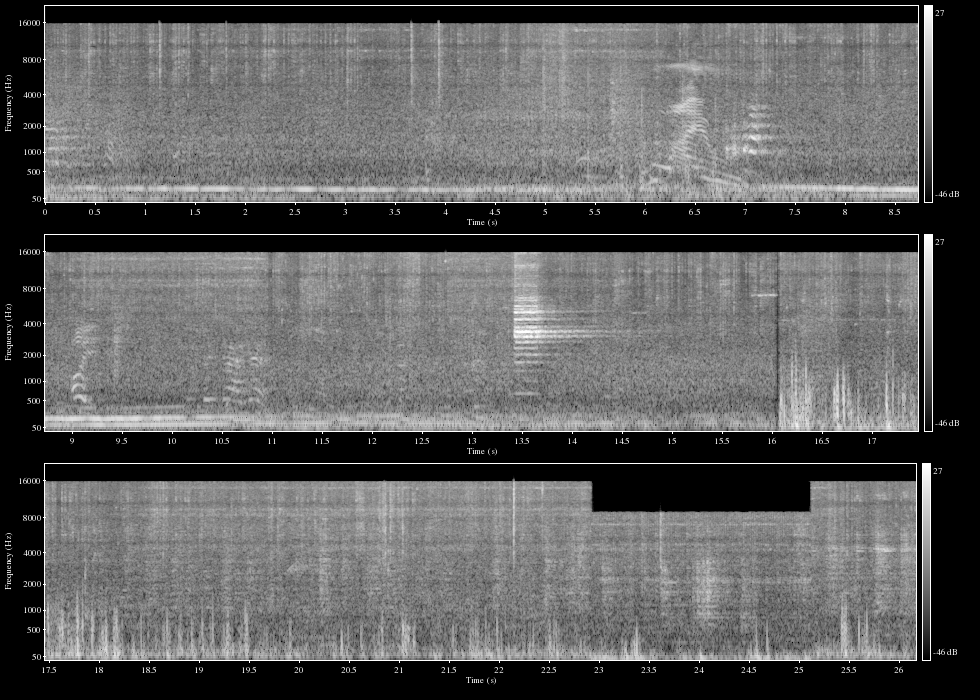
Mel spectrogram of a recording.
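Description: City street traffic heard from a moving bicycle: a motor vehicle engine drones steadily for the first ten seconds or so, its pitch dipping and rising again. A brief high-pitched squeal comes about halfway through, and the second half is rougher noise with many short knocks.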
